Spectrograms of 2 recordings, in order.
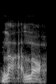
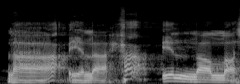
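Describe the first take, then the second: First: Sounds are dropped, shortening the phrase. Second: An extra glottal stop is inserted into the phrase. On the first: "Dah dikurangin" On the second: "sudah tambah hamzah satu"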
